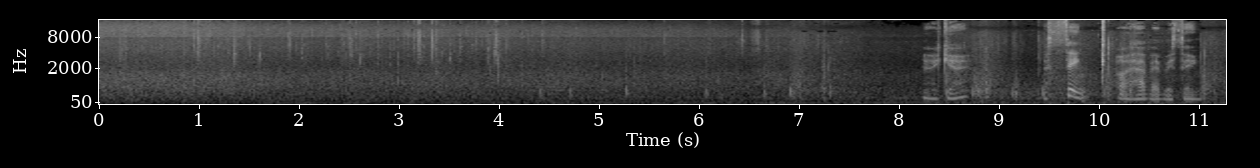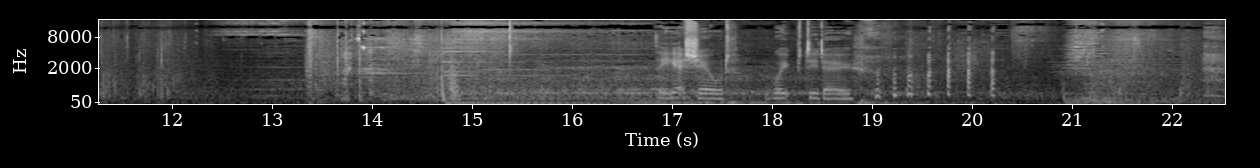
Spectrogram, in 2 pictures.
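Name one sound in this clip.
Footsteps tread on stone floor.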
